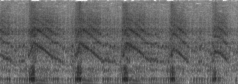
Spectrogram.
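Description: A Triumph Speed Triple ABS motorcycle with aftermarket exhausts revs up close and loud in five rhythmic throttle blips, each surge rising and then dropping away.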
